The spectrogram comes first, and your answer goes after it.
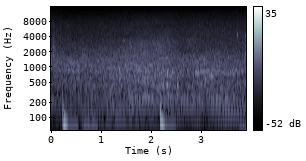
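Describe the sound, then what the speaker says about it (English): A Chevrolet Camaro drives past on the road, a steady broadband rush of engine and tire noise with low thumps, moderately loud and fairly close throughout. "Camaro just drove by."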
